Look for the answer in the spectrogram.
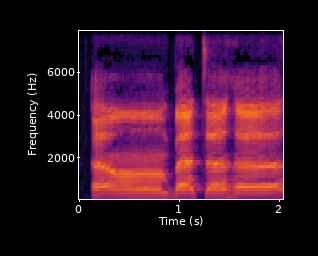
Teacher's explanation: Iqlab. Change the noon sound into a meme, hidden meme sound.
